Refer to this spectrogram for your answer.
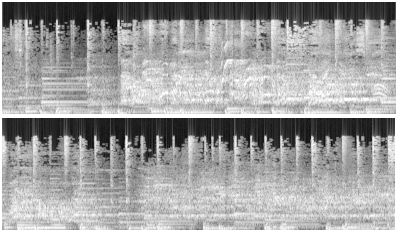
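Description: Several dogs at a dog rescue bark, yip and whimper nonstop in a loud, overlapping chorus that fills the space for the full stretch, with a steady low rumble underneath.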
